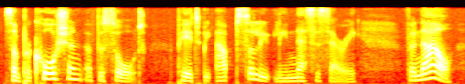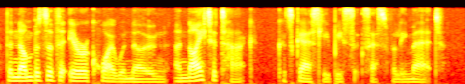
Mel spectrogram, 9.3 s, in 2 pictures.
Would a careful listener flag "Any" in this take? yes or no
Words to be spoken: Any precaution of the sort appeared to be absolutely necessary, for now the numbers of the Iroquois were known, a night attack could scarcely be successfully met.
yes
